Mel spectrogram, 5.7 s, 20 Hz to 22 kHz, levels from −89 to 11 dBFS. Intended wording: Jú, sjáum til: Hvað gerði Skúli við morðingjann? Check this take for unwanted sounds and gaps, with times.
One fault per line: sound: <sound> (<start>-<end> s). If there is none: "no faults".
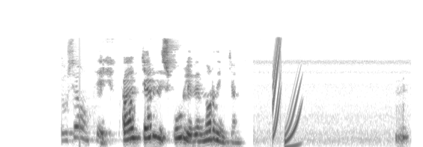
sound: chirp (3.6-4.1 s)
sound: laugh (5.3-5.5 s)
